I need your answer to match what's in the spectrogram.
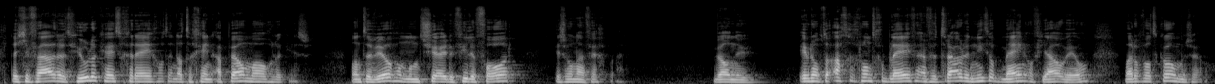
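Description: A man reading from a novel voices a devoted young man pleading his love. His natural voice is dark and mellow at an ordinary middle pitch, and his delivery is earnest and passionate.

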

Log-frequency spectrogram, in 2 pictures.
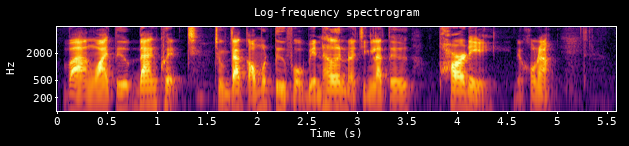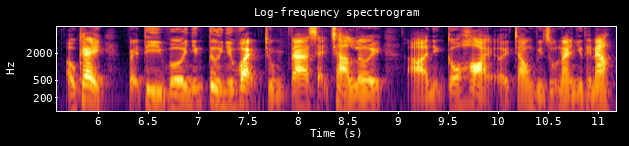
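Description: A male teacher talks through test answers in a patient, clear way. He pauses to repeat English words slowly and with heavy stress so learners can copy them, in a voice of middle pitch. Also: a bit bright. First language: Vietnamese. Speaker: TOEIC teacher. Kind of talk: televised English lesson, explaining answers and modeling pronunciation.

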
